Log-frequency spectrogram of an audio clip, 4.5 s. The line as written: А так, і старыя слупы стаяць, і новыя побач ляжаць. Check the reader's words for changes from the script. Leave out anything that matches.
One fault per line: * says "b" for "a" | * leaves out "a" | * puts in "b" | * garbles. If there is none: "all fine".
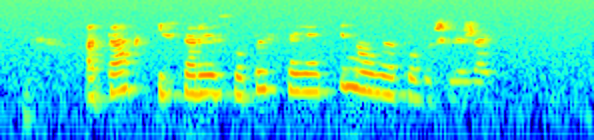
all fine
